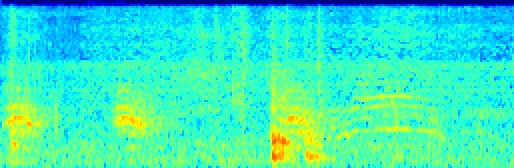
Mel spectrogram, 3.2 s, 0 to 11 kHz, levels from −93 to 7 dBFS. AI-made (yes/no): no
